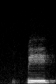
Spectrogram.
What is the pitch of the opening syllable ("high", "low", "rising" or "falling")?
high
